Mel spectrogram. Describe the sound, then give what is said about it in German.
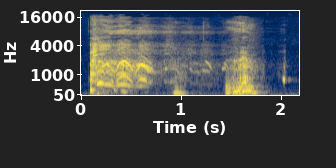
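A person's voice imitates the barking of an Afghan hound: a few loud, throaty, yowling barks with wavering pitch, followed by a short click. “weil du gerade sehr selbstbewusst nachgemacht hast, wie ein Afghane bellt.”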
